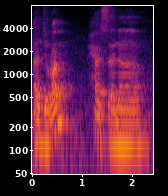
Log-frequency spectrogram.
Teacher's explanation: Ajran hasana, tanwin bertemu dengan ha, iaitulah izhar halqi.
